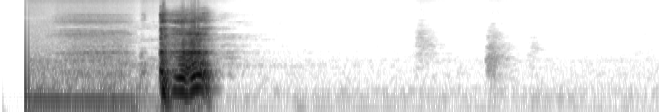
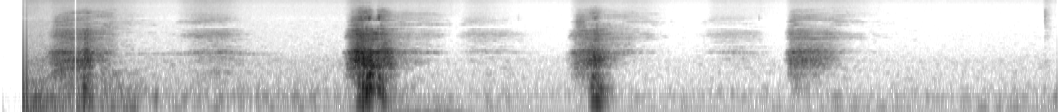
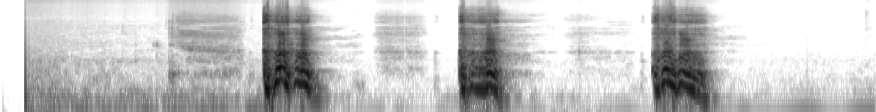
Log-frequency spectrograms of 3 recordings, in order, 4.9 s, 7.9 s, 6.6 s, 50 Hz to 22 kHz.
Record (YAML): cough_length: 4.9 s
cough_amplitude: 32768
cough_signal_mean_std_ratio: 0.24
exhalation_length: 7.9 s
exhalation_amplitude: 32768
exhalation_signal_mean_std_ratio: 0.24
three_cough_length: 6.6 s
three_cough_amplitude: 32768
three_cough_signal_mean_std_ratio: 0.33
survey_phase: beta (2021-08-13 to 2022-03-07)
age: 65+
gender: Male
wearing_mask: 'No'
symptom_fatigue: true
smoker_status: Never smoked
respiratory_condition_asthma: false
respiratory_condition_other: false
recruitment_source: REACT
submission_delay: 1 day
covid_test_result: Negative
covid_test_method: RT-qPCR
influenza_a_test_result: Negative
influenza_b_test_result: Negative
